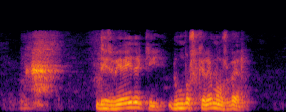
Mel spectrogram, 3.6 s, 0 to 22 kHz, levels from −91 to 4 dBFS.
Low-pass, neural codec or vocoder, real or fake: 7.2 kHz; vocoder, 44.1 kHz, 128 mel bands every 256 samples, BigVGAN v2; fake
